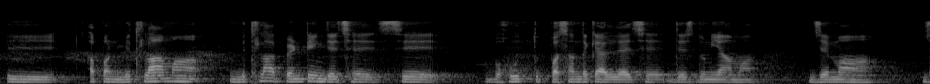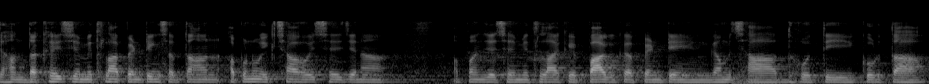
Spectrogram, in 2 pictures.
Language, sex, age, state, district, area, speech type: Maithili, male, 18-30, Bihar, Darbhanga, rural, spontaneous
